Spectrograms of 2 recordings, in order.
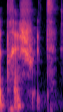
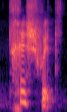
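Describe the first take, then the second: First: Hushed, voiceless admiration; whispering. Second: Said in the usual way. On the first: Acted. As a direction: whisper the praise, no voice. Repeats praise, then whispers it.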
